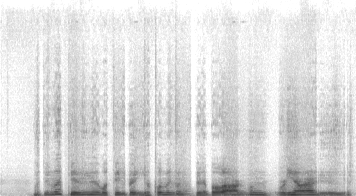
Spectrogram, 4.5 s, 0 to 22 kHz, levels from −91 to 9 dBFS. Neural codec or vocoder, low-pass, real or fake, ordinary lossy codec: codec, 44.1 kHz, 0.9 kbps, DAC; none; fake; none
